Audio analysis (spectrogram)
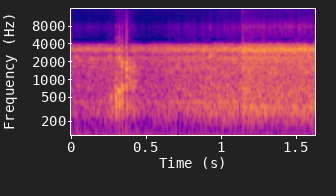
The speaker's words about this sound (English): Yeah, I can hear him in the background. Yeah, do you hear him beating on the door?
